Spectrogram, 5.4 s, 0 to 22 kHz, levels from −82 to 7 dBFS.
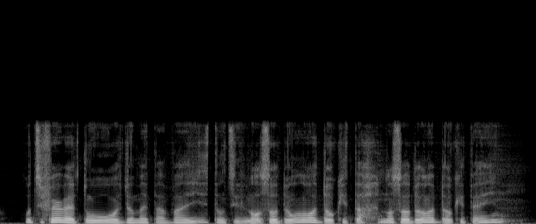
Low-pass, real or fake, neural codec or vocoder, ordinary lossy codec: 9.9 kHz; fake; autoencoder, 22.05 kHz, a latent of 192 numbers a frame, VITS, trained on many speakers; none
